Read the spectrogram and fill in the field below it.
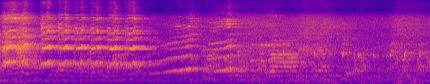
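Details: Ayam Ketawa roosters at a laughing-chicken crowing practice contest in Bogor, Indonesia: long harmonic crows with drawn-out, wavering notes, overlapping callers and crowd noise behind.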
